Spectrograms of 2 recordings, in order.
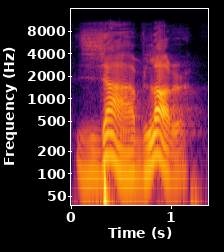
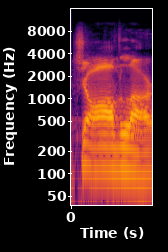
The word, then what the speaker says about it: jävlar: can be used to build longer expressions It's pronounced jävlar ja you didn't think that you probably thought it was like javlar or something but it wasn't Here's A sentence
